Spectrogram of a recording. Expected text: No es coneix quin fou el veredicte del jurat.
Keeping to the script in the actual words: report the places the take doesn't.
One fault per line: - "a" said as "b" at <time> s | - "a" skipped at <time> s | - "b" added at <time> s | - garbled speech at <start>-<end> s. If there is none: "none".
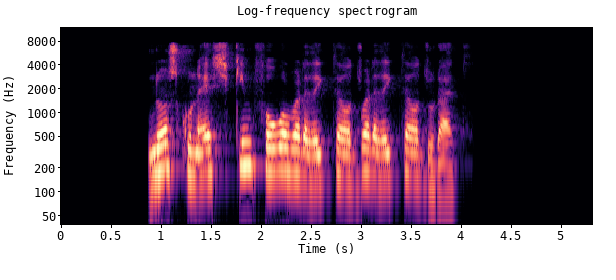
- "veredicte del" added at 3.0 s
